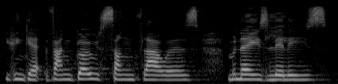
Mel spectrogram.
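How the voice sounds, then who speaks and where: A woman's voice: on the high side, flat delivery, a little slow, clear, resonant tone, natural voice. A woman playing a fussy, defensive male gallery curator in a dramatised story reading, explaining things at length. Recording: echoey hall, picked up in the room.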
